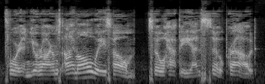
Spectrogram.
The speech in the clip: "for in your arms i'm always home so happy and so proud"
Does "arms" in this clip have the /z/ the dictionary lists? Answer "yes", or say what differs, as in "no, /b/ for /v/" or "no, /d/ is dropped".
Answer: yes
